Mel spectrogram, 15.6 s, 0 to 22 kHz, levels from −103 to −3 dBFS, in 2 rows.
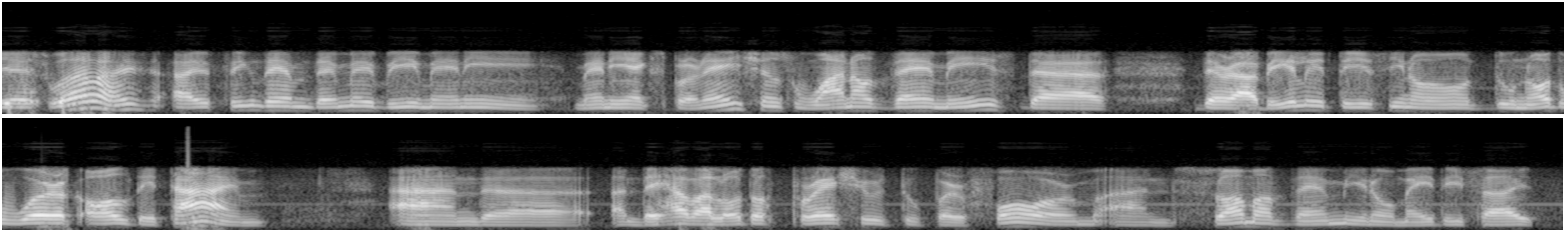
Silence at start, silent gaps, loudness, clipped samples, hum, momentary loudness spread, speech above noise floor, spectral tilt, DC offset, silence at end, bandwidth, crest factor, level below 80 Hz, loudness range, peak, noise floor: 0 s; none; -21 LUFS; under 0.1%; none; 12 LU; 31 dB; -5.5 dB/octave; under 0.1%; 0.15 s; 7.2 kHz; 20 dB; -60 dBFS; 4 LU; -2 dBFS; -52 dBFS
